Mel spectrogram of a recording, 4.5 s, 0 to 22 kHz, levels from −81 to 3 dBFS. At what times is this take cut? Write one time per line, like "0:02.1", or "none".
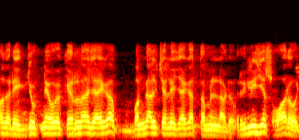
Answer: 0:03.5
